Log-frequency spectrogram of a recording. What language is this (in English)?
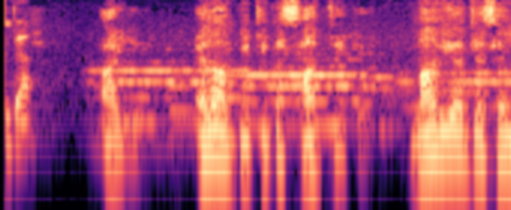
Urdu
